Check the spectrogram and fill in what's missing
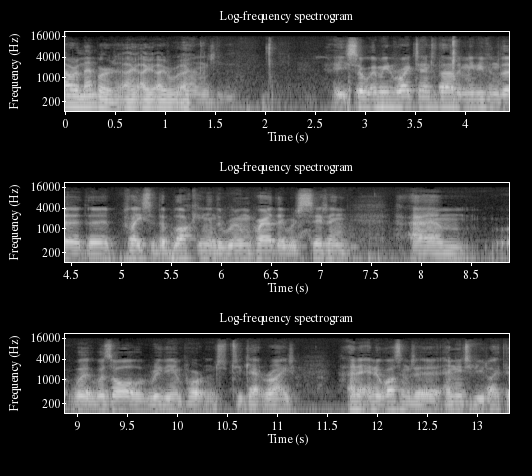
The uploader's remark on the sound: Kerry Film Festival 2018. We're coming to you from the Kingdom of Kerry, at the Kerry Film Festival.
